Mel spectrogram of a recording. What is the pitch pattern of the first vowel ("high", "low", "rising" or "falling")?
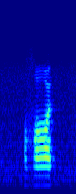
high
